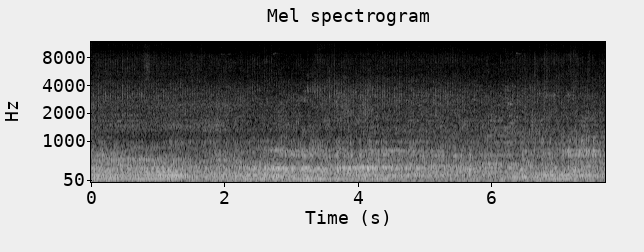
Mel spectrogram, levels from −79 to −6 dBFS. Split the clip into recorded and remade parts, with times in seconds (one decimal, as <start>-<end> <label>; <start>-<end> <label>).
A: 0.0-3.1 recorded; 3.1-4.2 remade; 4.2-6.5 recorded; 6.5-7.3 remade; 7.3-7.7 recorded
